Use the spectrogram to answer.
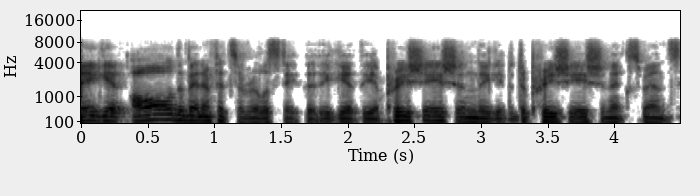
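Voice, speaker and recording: A man with an American accent at medium pitch, ordinary pitch variation and a quiet background. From Riverside, California. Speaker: real estate developer and fund manager. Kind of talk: podcast interview.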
